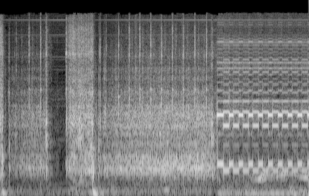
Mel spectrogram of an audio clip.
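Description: A telephone line ringing after a number is redialed: a stretch of rough, hissing line noise gives way to a warbling, pulsed ring tone that carries on to the end.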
